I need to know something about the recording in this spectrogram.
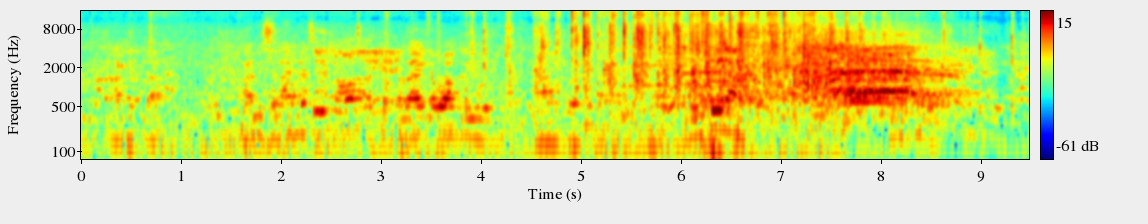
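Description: A large crowd talks and calls out outdoors.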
